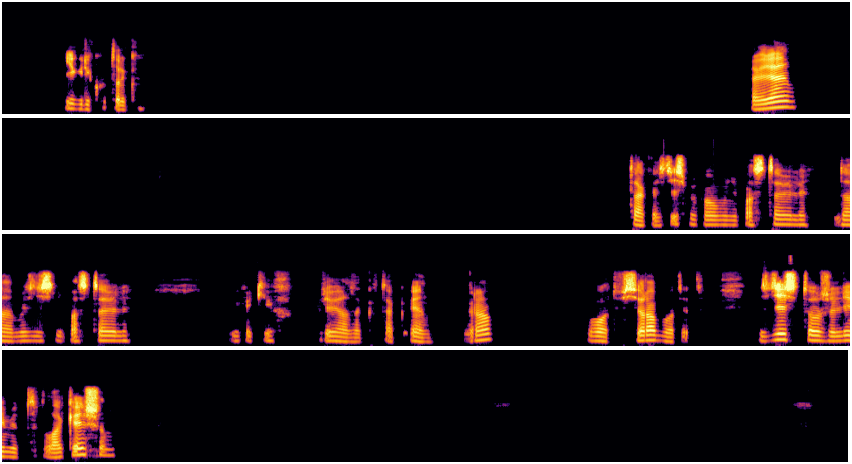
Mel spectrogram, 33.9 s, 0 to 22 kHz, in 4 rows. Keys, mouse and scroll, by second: 6.3-7.8 drag, 7.8 g, 15.8 n, 18.0 click, 20.7 n, 21.8 g, 23.4-26.2 drag, 32.4-33.9 drag.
